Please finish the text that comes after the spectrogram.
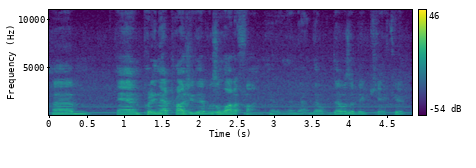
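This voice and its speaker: Hoarse, halting American man over background noise. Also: medium pitch, fairly even intonation. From Southern California. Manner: halting, with repeated words and long hesitations. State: hoarse, getting over an illness. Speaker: guest speaker, museum programming manager. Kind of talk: informal career talk, reminiscing. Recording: noisy live recording with room ambience.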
